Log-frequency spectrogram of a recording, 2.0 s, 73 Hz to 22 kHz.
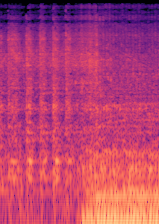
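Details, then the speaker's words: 2010 Doosan propane forklift after replacing the vaporizer/regulator: couple of cranking beats, fires immediately and holds a steady, even idle, no longer nearly dying at start. Normal quick start. "It starts right up. And before it kind of, as you push the pedal, it kind of like slowed down and like stalled, then it went."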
